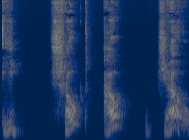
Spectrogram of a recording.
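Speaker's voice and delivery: stunned disbelief, shocked, drawn way out, very slow. Telling another speaker how a wrestler won his match: shocked tone. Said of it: "the tone in my voice is shock".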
